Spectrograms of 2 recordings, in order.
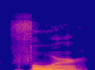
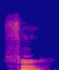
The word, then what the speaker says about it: for: In connected speech, we say fer. So, repeat after me. Thanks for coming. This is for you. I'm looking for my keys. We waited for an hour. Again, the vowel turns into the schwa.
